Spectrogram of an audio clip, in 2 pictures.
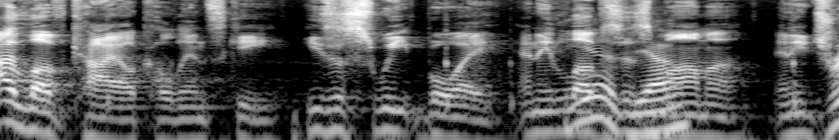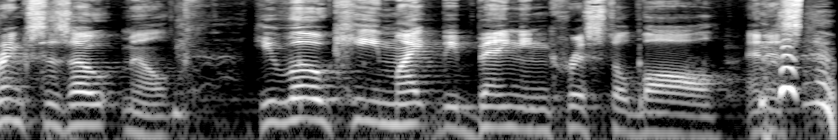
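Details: Adult male speaker; typical speech.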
